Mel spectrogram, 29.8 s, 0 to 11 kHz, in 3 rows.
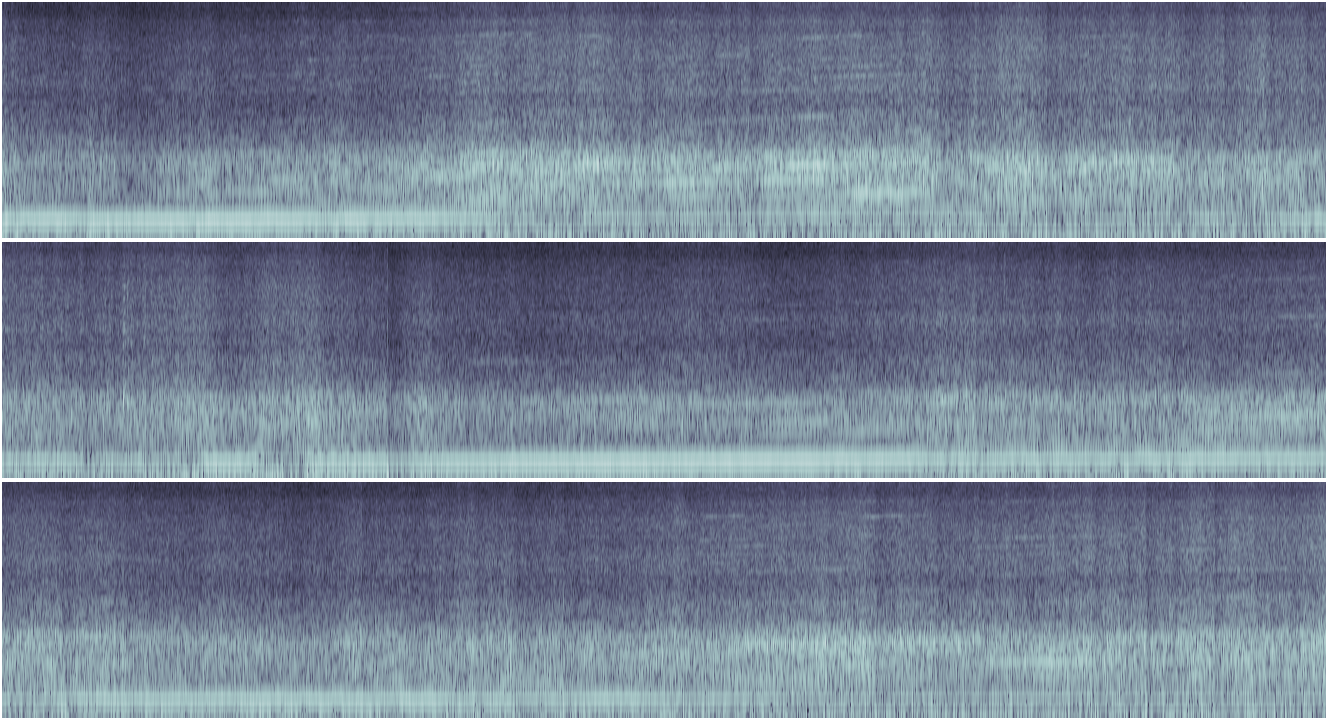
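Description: The supercharged 1.8-litre four-cylinder engine of a 2010 Lotus Exige S260 running hard on track, heard from inside the car over tyre and wind noise. Its pitch rises, drops steeply about seven to eleven seconds in as the car slows for a corner, then climbs steadily back toward about 7,000 rpm near the end.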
